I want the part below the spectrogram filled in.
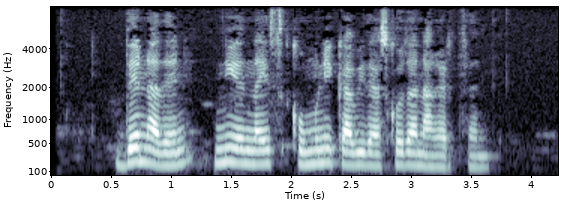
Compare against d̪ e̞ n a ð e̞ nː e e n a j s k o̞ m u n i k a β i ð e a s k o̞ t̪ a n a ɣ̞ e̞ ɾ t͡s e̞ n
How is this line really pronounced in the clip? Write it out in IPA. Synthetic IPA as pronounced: d̪ e̞ n a ð e̞ nː i e n a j s k o̞ m u n i k a β i ð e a s k o̞ t̪ a n a ɣ̞ e̞ ɾ t͡s e̞ n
